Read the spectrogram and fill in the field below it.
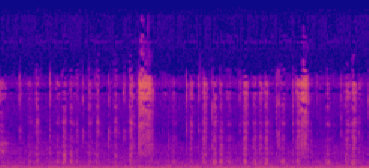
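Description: A pen glides and scratches on paper with Private Reserve Midnight Blue Fast Dry ink, a faint, close, continuous writing sound with small rhythmic strokes.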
